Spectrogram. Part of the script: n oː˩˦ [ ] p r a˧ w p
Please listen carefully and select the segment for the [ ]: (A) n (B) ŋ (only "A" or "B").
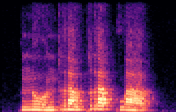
A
